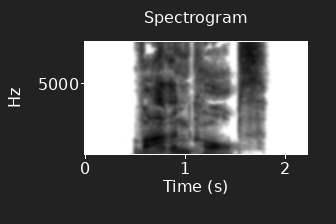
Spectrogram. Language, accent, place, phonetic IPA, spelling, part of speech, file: German, Germany, Berlin, [ˈvaːʁənˌkɔʁps], Warenkorbs, noun, De-Warenkorbs.ogg
- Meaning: genitive singular of Warenkorb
